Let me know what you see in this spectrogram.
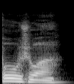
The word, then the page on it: bourgeois: British English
